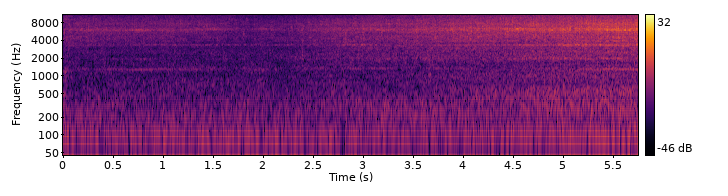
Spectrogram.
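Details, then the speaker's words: Abandoned Rolls-Royce Silver Spirit III V8, first start after standing for years, with good voltage and oil pressure: smooth, even idle murmur with no ticking, knocking or stumbling, rising slightly; spilled oil burning off the manifold; sounds healthy. "God I can't get over how smooth it is"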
